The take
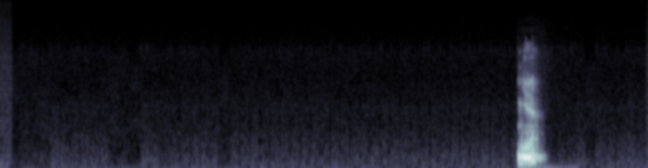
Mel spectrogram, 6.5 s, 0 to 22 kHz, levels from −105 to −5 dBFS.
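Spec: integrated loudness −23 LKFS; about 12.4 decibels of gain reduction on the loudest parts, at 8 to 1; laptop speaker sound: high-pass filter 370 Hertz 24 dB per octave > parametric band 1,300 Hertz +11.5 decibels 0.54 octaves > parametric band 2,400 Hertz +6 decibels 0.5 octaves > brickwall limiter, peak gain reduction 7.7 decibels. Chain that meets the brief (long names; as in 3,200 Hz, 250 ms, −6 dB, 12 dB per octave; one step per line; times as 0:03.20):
downward compressor 8 to 1, threshold −28 dBFS
high-pass filter 370 Hz 24 dB per octave
parametric band 1,300 Hz +11.5 dB 0.54 octaves
parametric band 2,400 Hz +6 dB 0.5 octaves
level +24 dB
brickwall limiter −9 dBFS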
